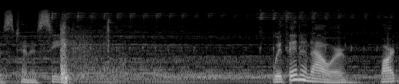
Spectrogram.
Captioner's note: gun fires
